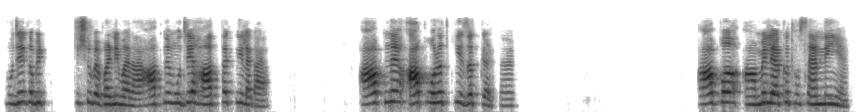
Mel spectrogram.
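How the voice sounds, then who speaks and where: A woman's voice: high-pitched, bright, forceful tone. A young woman, an actress, talking straight to the camera in a rambling, apologetic way, with headphones on and English phrases mixed in. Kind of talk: emotional personal address to camera.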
